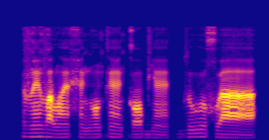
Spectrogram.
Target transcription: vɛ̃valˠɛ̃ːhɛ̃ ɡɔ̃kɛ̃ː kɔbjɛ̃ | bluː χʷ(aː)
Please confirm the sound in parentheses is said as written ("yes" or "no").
yes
